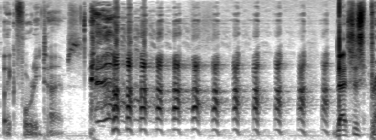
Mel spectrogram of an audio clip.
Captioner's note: laughs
